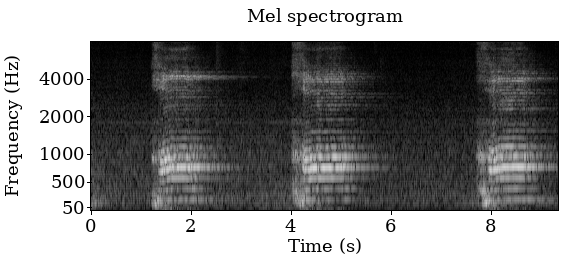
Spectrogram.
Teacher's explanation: স্বাভাবিকভাবে এই হরফটি অন্য হরফের চেয়ে মোটা, আওয়াজ মোটা হবে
